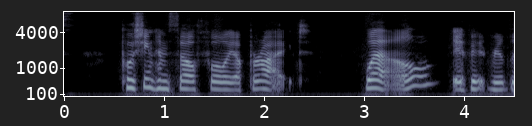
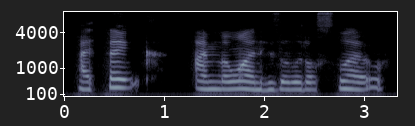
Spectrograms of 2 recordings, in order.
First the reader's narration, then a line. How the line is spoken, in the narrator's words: he admits, his voice low and throaty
